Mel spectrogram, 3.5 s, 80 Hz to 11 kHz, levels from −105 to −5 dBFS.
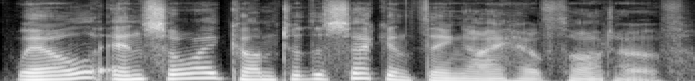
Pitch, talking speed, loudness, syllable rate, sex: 135 Hz, 225 wpm, -15 LUFS, 4.2 syllables/s, male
